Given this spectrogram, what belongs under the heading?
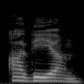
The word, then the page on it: avion: Serbian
